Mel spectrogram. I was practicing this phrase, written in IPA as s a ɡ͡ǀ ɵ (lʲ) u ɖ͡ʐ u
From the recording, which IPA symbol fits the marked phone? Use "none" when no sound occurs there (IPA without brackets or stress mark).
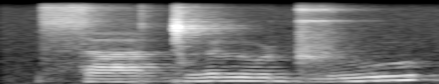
l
